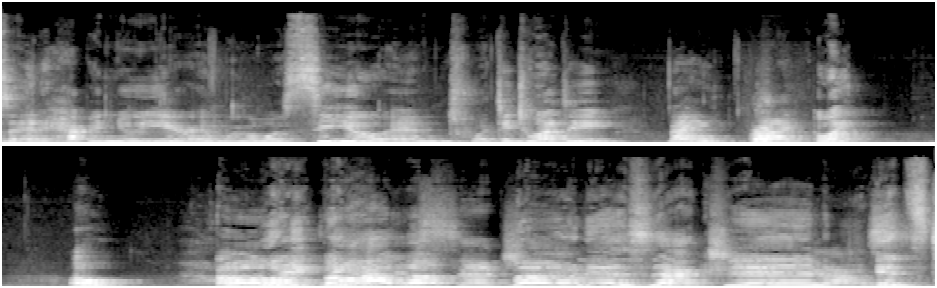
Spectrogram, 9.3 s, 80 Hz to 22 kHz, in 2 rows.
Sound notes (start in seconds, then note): 3.7 dog barks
